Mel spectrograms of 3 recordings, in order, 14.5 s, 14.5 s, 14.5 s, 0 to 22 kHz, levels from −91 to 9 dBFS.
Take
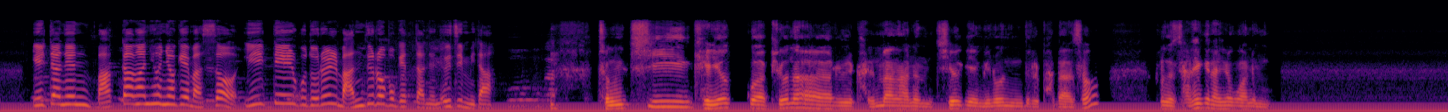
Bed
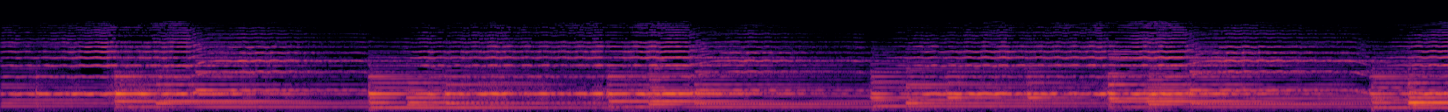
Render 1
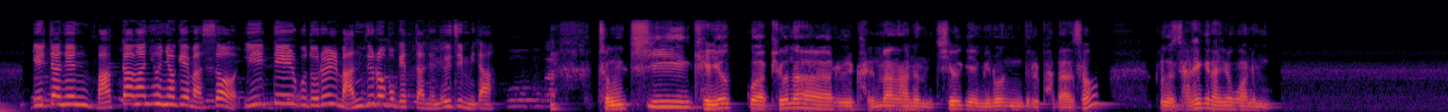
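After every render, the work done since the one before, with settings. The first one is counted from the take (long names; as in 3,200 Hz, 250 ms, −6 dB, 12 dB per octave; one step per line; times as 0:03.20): hum removal 60 Hz, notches 5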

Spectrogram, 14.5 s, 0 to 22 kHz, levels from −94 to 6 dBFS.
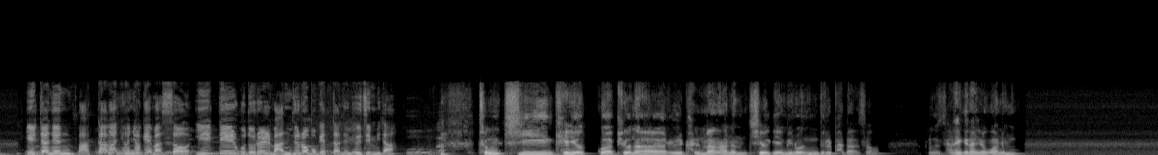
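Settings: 0:00.95–0:01.91: amplitude modulation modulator 280 Hz, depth 65%
0:10.52–0:11.98: duck −15.5 dB, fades 0.16 s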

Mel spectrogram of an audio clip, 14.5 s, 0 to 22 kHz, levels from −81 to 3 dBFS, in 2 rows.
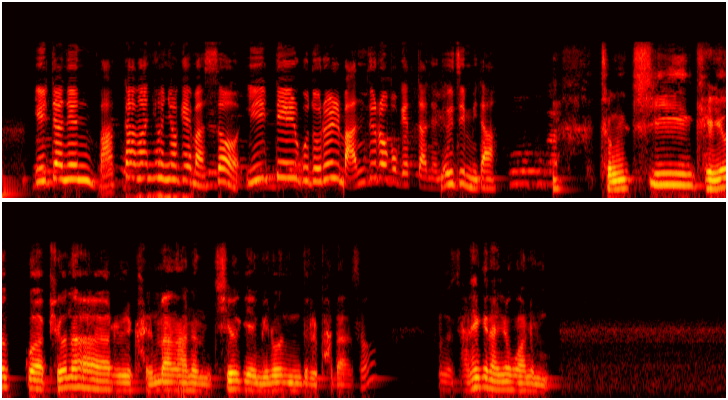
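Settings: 0:03.41–0:04.39: high-pass filter 540 Hz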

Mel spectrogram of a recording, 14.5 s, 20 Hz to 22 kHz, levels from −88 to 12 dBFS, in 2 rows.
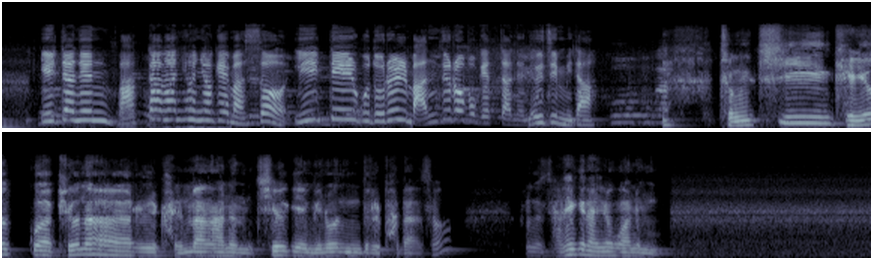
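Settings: flat-topped bell 2,200 Hz +13 dB 2.6 octaves
notch filter 1,500 Hz, Q 7.4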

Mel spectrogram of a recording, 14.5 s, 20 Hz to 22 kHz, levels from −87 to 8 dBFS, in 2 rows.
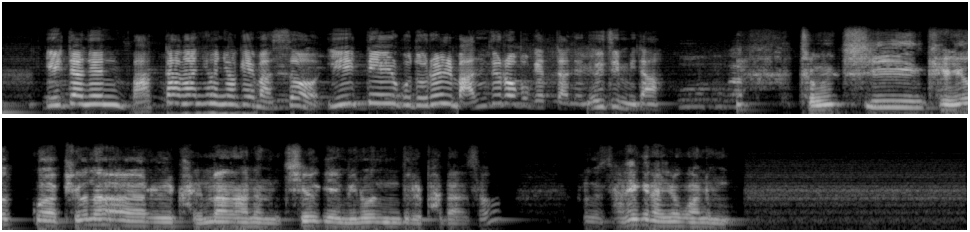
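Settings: Butterworth low-pass 7,900 Hz 48 dB per octave
comb filter 3.4 ms, depth 91%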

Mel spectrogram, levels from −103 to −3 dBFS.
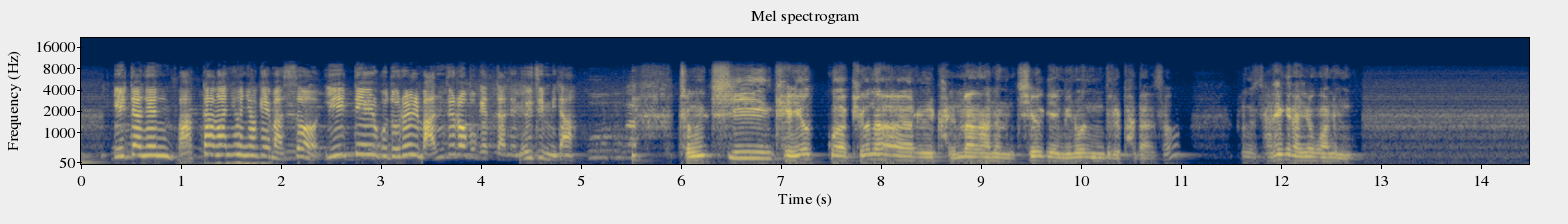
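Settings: level +1 dB
brickwall limiter −3 dBFS, peak gain reduction 2.5 dB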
